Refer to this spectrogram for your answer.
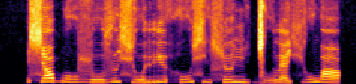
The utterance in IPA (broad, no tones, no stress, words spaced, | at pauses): ɕɑ bʱo̤ɮozɯ ɕorʲø ho̤ɕi̤ ɬøɲi̤ ɡ͡ǀo̤læço̤wɑ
